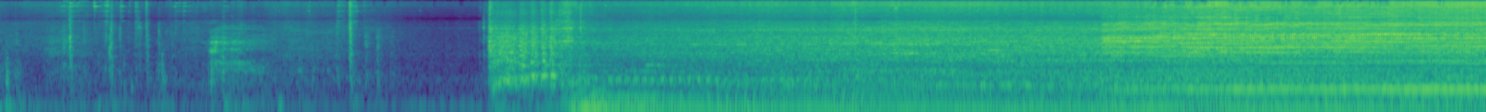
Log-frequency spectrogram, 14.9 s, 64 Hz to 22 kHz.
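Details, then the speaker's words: 2010 Ford Expedition EL Limited Max: small rear air suspension compressor hums evenly right after engine start and idle, raising the rear, after swapping the compressor to fix P1726 Check Air Suspension code; the old one didn't run. Normal operation. "Hear that little compressor running right away. The other one wasn't doing that, and you can already see it raising up."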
